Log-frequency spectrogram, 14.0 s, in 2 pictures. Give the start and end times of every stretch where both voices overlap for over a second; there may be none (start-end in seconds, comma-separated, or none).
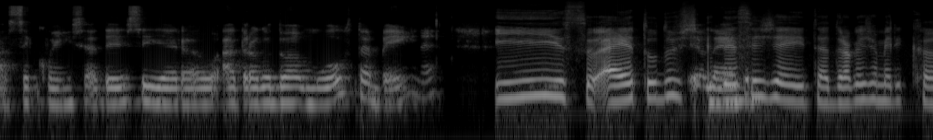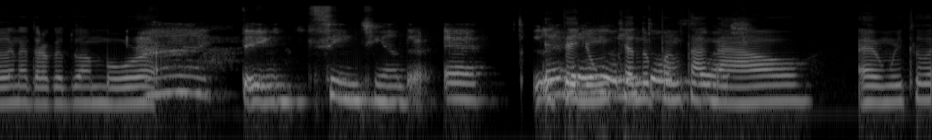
11.1-12.7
